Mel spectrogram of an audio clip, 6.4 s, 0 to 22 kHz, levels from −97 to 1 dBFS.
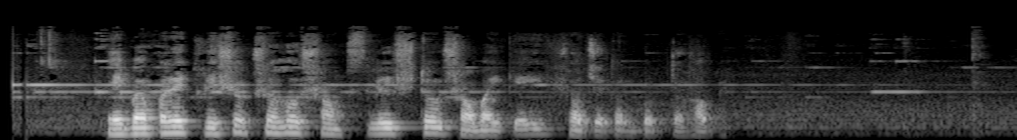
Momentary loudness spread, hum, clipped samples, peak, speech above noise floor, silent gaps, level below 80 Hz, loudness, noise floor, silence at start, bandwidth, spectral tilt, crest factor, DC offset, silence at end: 21 LU; none; under 0.1%; -4 dBFS; 35 dB; none; -76 dBFS; -25 LUFS; -60 dBFS; 0.05 s; 9.8 kHz; -5.5 dB/octave; 22 dB; under 0.1%; 0.65 s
